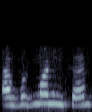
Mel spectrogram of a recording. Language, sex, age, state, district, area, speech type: Tamil, female, 18-30, Tamil Nadu, Vellore, urban, conversation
